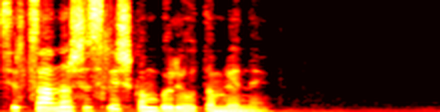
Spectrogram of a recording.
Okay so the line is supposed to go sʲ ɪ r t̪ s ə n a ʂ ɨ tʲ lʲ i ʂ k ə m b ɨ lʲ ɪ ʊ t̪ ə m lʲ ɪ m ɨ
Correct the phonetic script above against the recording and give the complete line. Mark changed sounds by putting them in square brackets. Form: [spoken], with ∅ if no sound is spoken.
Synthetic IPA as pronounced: sʲ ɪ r t̪ s [a] n a ʂ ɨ [sʲ] lʲ i ʂ k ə m b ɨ lʲ ɪ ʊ t̪ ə m lʲ ɪ [n] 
